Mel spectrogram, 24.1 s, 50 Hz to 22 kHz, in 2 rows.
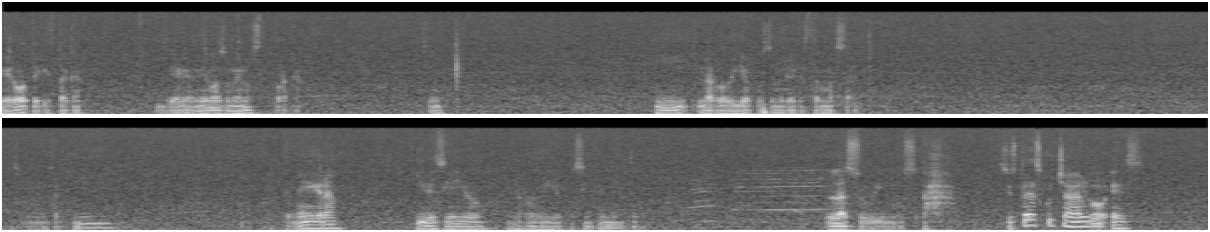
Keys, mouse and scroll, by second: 0.4 shift+click, 1.1-4.3 shift+drag, 4.9 ctrl+scroll down 2, 5.2 ctrl+scroll up 2, 6.2-6.8 ctrl+scroll up 4, 7.7-9.1 drag, 9.5 click, 10.4-12.4 drag, 12.9 click, 14.0-15.3 drag, 16.2 click, 16.9-20.4 drag, 21.2 click, 23.5-24.1 drag.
